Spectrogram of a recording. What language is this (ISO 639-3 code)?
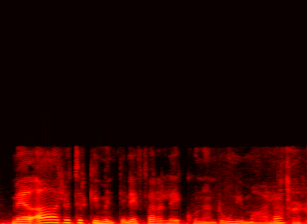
isl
